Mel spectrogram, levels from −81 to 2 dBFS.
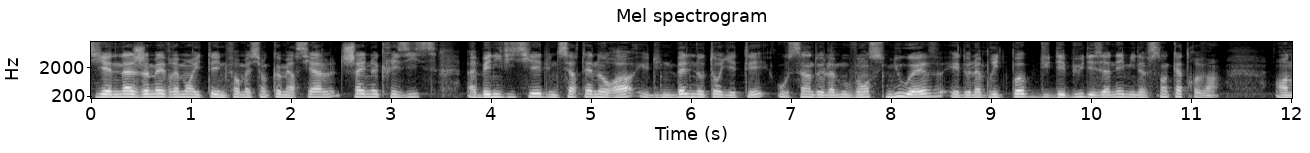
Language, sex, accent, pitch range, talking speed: French, male, French, 135-155 Hz, 185 wpm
